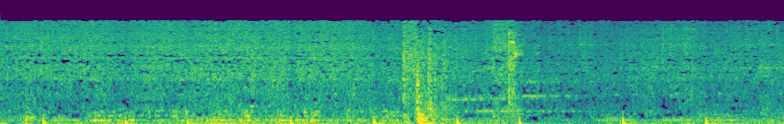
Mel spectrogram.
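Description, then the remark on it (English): A steady rush of cold water running from a kitchen tap, with a few soft knocks and clinks scattered through and no voices. “The water is still cold. Yeah, it's cold in the kitchen, too. I got it running, though.”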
